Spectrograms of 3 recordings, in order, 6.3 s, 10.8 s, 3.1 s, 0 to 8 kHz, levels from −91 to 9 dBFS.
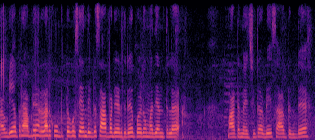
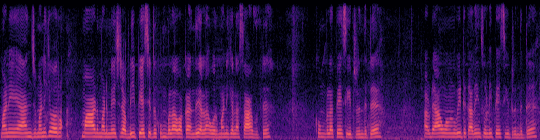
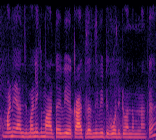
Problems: none marked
